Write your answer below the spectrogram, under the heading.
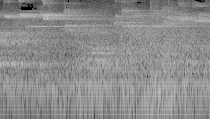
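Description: Basketball game sounds: basketball shoes squeaking on the court, many short high squeaks overlapping, over steady crowd noise.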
